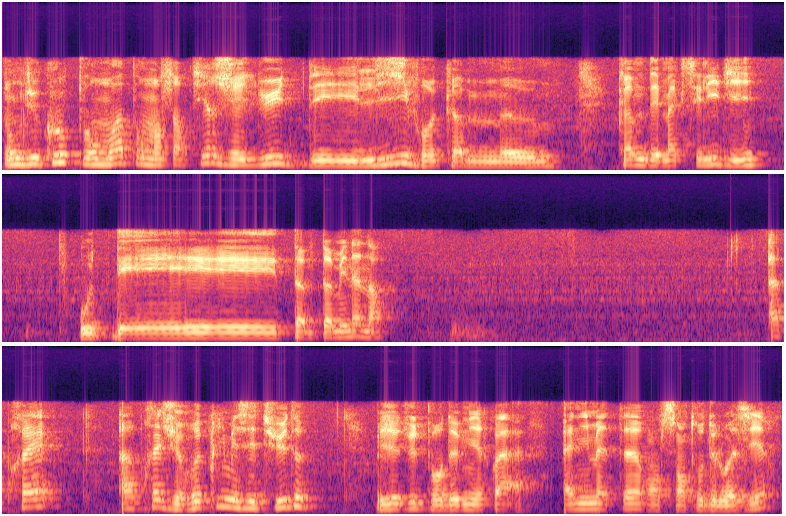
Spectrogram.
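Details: Adult French-speaking man who has stuttered since age three and says he still repeats words; repetitions heard; stuttering.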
